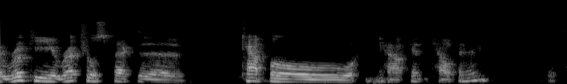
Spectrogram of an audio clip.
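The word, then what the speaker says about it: Kaapo Kähkönen: Capo Kalkinen.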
